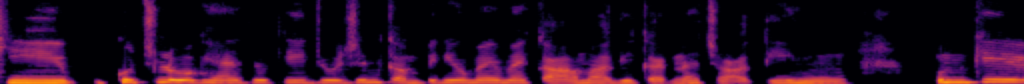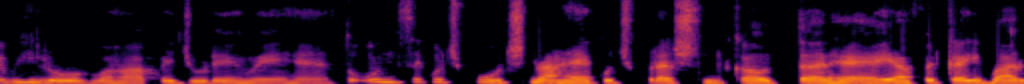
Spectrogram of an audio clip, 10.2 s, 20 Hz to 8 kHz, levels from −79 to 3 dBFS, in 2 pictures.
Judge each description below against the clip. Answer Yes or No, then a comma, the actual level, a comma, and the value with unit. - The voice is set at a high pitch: Yes, high, 195 Hz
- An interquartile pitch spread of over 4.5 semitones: No, average, 2.9 semitones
